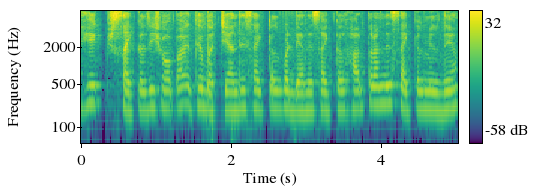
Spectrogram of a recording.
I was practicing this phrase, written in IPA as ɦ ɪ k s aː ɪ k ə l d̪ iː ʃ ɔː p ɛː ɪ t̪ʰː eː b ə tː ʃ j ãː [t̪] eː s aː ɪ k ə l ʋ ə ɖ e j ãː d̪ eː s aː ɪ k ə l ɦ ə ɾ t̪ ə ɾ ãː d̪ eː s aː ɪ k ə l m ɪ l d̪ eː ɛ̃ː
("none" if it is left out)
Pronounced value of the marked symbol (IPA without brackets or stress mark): d̪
